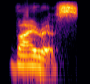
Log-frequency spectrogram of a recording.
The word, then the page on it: virus: Indian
